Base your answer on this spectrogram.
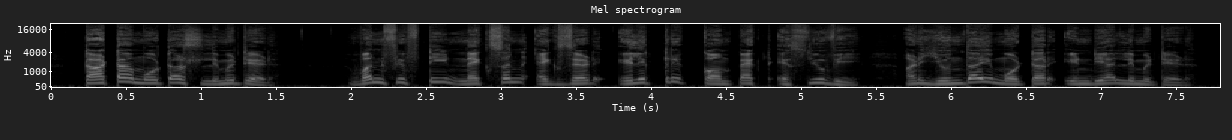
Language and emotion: Marathi, neutral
